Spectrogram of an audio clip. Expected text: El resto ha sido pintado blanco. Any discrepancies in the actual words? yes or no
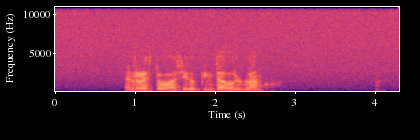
no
